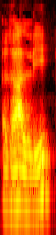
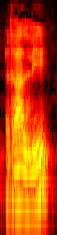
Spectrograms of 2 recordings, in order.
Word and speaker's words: ghali: So this GH sound is pronounced like with a little throat friction, ra, but it's not very common in Swahili. Mostly it's used for foreign words like ghali, which is Arabic.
